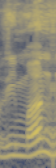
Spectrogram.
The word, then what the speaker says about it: Riemann: कि एनिस्टन का उच्चारण नहीं होना है ए साइलेंट तो हम सिर्फ रीमा बोलेंगे लेकिन ज्यादातर आफ थिस ज्यादातर प्रोफेसर ज्यादातर लोग इसको रीमान ही पड़ते हैं तो हमने भी हिंदी में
